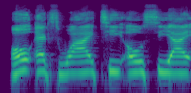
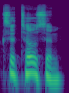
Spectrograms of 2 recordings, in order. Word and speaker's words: oxytocin: O-X-Y-T-O-C-I-N. How do you pronounce that? Oxytocin. Oxytocin.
